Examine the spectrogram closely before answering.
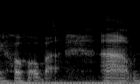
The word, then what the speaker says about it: jojoba: actually say jojoba and it's it's spelled jojoba but Siri butcher say every time I try and dictate it she does weird things when I say ho ho bah because she just can't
